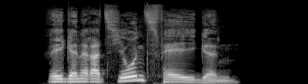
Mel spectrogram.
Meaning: inflection of regenerationsfähig: 1. strong genitive masculine/neuter singular 2. weak/mixed genitive/dative all-gender singular 3. strong/weak/mixed accusative masculine singular
- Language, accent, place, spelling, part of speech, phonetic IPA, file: German, Germany, Berlin, regenerationsfähigen, adjective, [ʁeɡeneʁaˈt͡si̯oːnsˌfɛːɪɡn̩], De-regenerationsfähigen.ogg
